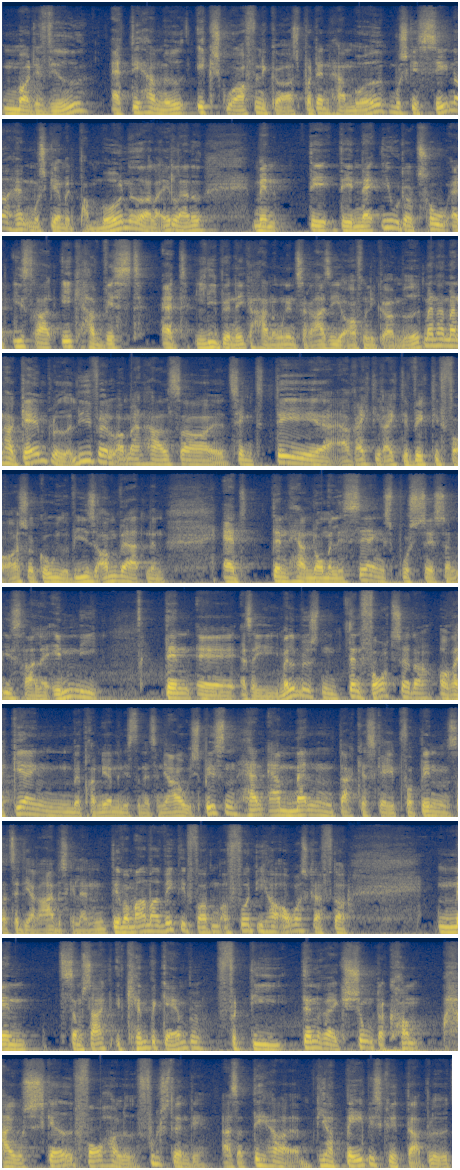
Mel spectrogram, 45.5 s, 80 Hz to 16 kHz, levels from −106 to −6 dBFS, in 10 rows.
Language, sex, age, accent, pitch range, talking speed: Danish, male, 40-59, native, 95-130 Hz, 190 wpm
